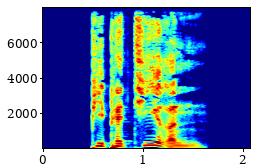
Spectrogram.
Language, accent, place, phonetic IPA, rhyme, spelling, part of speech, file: German, Germany, Berlin, [pipɛˈtiːʁən], -iːʁən, pipettieren, verb, De-pipettieren.ogg
- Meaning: to pipet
